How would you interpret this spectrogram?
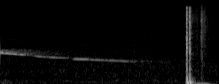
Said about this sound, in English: A smoke bomb!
